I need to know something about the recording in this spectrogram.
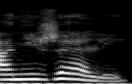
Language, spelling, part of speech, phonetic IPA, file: Polish, aniżeli, conjunction, [ˌãɲiˈʒɛlʲi], Pl-aniżeli.ogg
